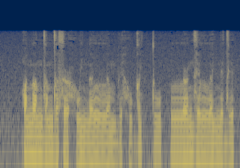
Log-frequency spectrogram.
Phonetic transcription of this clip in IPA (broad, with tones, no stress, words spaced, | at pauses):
qʷə˨˦ nʌ˨˦ ndʌ˨˦ndʌ˨˦sə˞˩˧˩ hu˩˧˩jnə˨˦ lːə˩˧˩mbɪ˩˧˩ hu˩˧˩ɡʌ˨˦jtːu˨˦ | lːə˞˨˦ nzɪ˨˦lːə˨˦j nɪ˩˧˩dɪ˩˧˩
